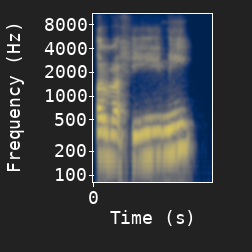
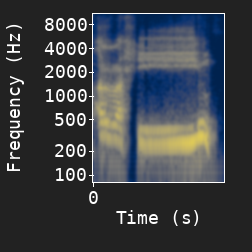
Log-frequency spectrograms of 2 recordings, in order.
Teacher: آخری حرف جو ہے اس کی حرکت ہم گرا کے اس کو ساکن کر دیں گے اور اس کو پڑھنے کا انداز پھر مختلف ہو جائے گا۔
